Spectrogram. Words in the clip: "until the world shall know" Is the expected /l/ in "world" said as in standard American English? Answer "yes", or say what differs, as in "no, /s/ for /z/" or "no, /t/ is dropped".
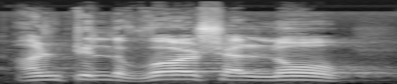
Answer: no, /l/ is dropped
